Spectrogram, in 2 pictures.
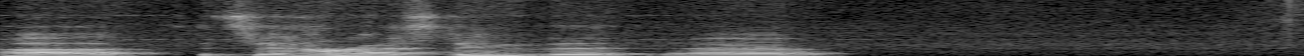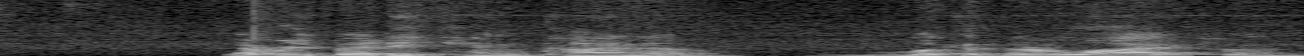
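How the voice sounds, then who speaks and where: A man with an American accent at a fairly slow pace. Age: 60s. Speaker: group member sharing experience. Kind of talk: group discussion, personal sharing. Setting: live online show. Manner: hesitant, repeats words.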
